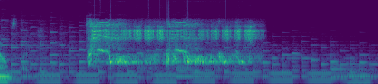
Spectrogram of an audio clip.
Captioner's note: toy firing sounds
